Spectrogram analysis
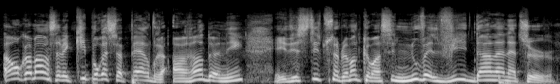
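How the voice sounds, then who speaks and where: A man's voice: high-pitched, very animated, fast, no room sound. A man hosting a radio show, upbeat as he leads the segment. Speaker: radio host. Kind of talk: casual banter and show links.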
